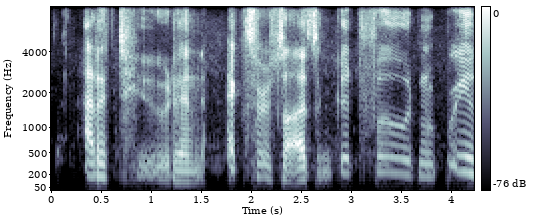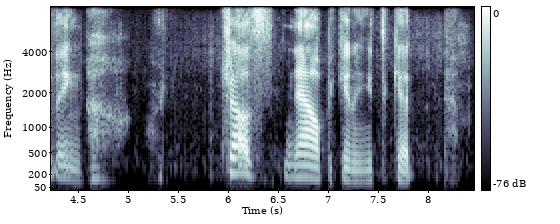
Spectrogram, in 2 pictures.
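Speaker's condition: Spinocerebellar ataxia; puzzled doctors for almost 40 years before diagnosis

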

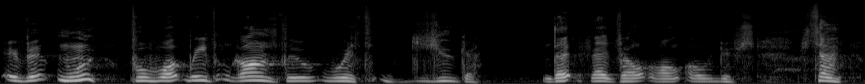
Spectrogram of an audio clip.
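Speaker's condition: Cerebral palsy

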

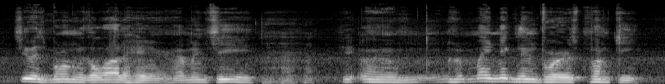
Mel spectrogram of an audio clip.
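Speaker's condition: Cerebral palsy; uses wheelchair for mobility

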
